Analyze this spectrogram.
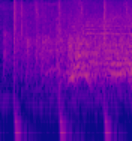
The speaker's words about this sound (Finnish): Kyllä niin vaatii nyt aplodit.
